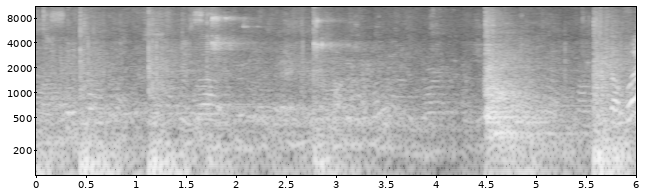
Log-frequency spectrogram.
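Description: Basketball bounced on a hardwood gym floor by a player dribbling at the free-throw line, several echoing bounces about a second apart, one louder knock near the end. Voices talk underneath.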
